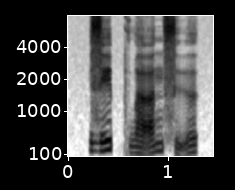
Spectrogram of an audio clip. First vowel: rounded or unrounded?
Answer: unrounded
